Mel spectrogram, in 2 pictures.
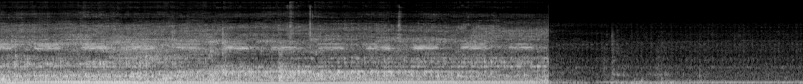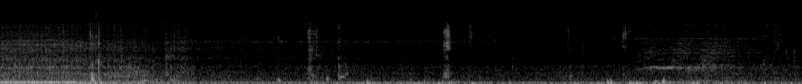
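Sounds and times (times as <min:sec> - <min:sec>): diesel engine running: 0:00.0 - 0:08.9.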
